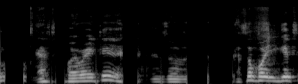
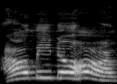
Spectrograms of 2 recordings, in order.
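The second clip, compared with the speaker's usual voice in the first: mock sweet fake politeness; 11 semitones higher, 6 dB louder than usual. Mock insincere phrase.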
